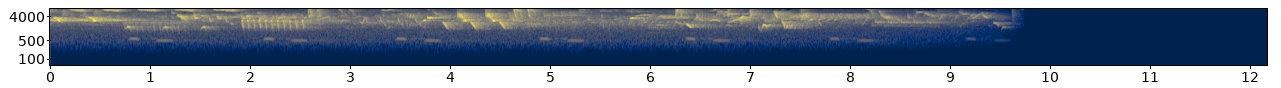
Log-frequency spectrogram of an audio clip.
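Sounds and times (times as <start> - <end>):
birds chirping in a forest: 0.0 - 9.7.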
